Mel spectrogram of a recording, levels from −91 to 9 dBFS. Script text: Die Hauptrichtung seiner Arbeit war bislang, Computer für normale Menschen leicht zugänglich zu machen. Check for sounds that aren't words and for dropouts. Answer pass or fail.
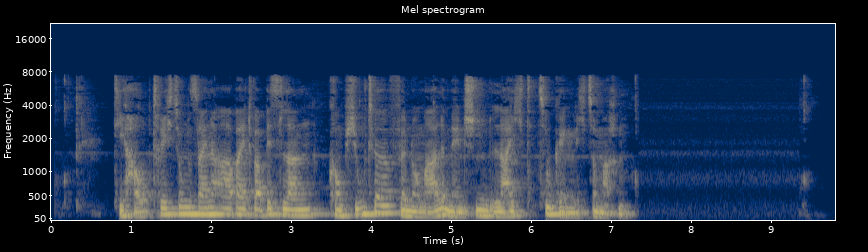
pass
